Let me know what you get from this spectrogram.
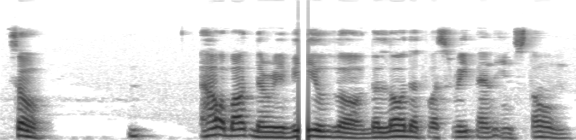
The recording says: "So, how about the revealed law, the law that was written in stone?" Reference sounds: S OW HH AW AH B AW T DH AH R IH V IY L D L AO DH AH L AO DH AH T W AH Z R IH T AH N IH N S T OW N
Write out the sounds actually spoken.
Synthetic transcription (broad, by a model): S OW HH AW AH B AW T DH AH R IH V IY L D L AO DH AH L AO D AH T W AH S R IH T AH N IH N S T OW N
